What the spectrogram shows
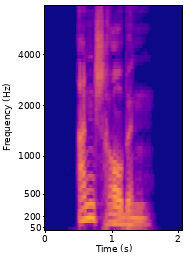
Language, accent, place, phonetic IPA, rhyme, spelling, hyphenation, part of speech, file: German, Germany, Berlin, [ˈanˌʃʁaʊ̯bn̩], -aʊ̯bn̩, anschrauben, an‧schrau‧ben, verb, De-anschrauben.ogg
- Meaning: to screw (on)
